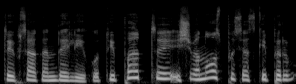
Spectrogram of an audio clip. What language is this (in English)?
Lithuanian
